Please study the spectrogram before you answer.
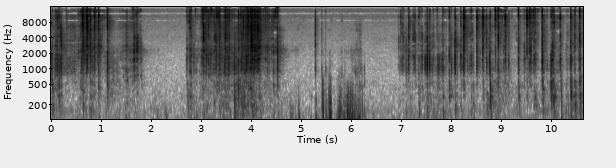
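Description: Long lilac nails scratch and tap across the cardboard spines of a row of vinyl LPs in their sleeves on a shelf. Bursts of bright, crinkly scratching alternate with dense runs of quick, dry taps, separated by short quiet gaps. Around the middle, a few duller, lower thumps stand out.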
